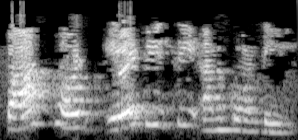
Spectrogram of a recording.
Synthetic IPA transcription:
paːsʋoːɾɖeːbiːsiːʔɐnukoːɳɖi

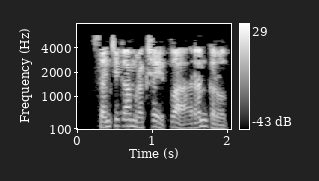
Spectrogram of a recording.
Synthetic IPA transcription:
sə̃ɲt͡ɕikamɾəkʂəjet̪ʋaɾənkəɾot̪̚

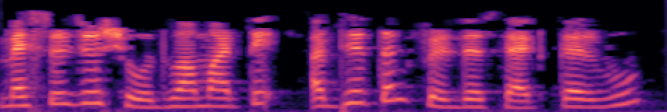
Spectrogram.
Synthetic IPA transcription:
mɛsed͡ʒoʃoːd̪ʱʋamaːʈe | əd̪ʱjət̪ənfilɖəɾsɛːʈkɐɾʋũ

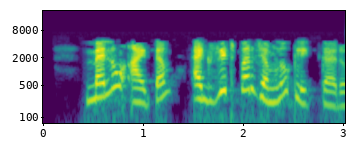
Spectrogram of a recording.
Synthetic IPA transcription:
mɛ̃nũʔajʈəm | eɡziʈpəɾd͡ʒəmɳ̃ũklikːəɾũ

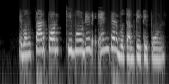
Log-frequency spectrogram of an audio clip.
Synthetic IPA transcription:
eboŋt̪aɾpɔɾkiboɾɖeɾḛɳʈaɾbot̪amʈiʈipun

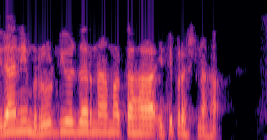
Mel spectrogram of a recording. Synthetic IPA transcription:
iɾaːnimɾuːɖjuːzɐɾnaːmɐkɐɦɐit̪ipɾɐʃɳɐɦɐ̰

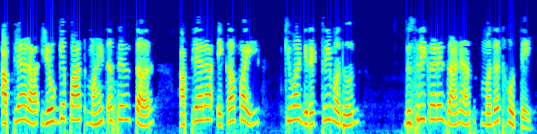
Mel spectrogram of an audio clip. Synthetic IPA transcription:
apljalajoɡjəpat̪maɦiːt̪əselt̪əɾ | apljalaʔekafail | kĩw̃ʋaɖiɾek̚ʈɾiːməd̪ʱuːn | d̪usɾiːkəɽed͡zaɳ̃jasməd̪ət̪ɦot̪e

